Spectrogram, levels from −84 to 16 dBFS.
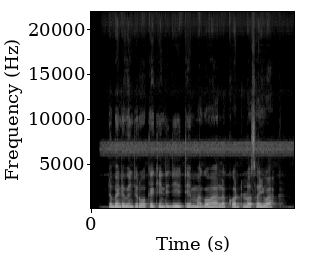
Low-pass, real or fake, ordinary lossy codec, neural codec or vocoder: none; fake; none; vocoder, 44.1 kHz, 128 mel bands every 256 samples, BigVGAN v2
